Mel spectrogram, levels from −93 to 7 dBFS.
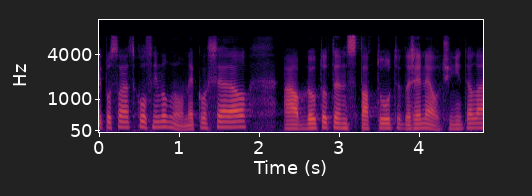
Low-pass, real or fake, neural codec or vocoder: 7.2 kHz; fake; codec, 16 kHz, 0.5 kbps, FunCodec, trained on LibriTTS, 25 frames a second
